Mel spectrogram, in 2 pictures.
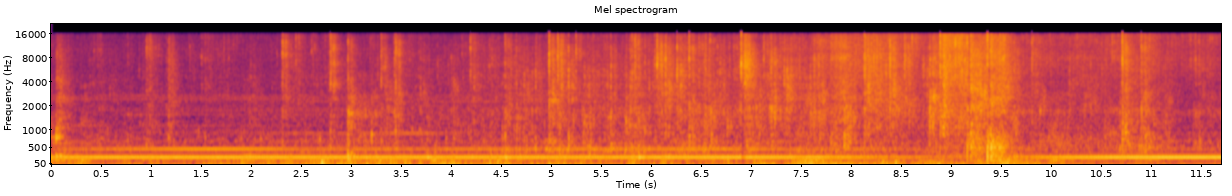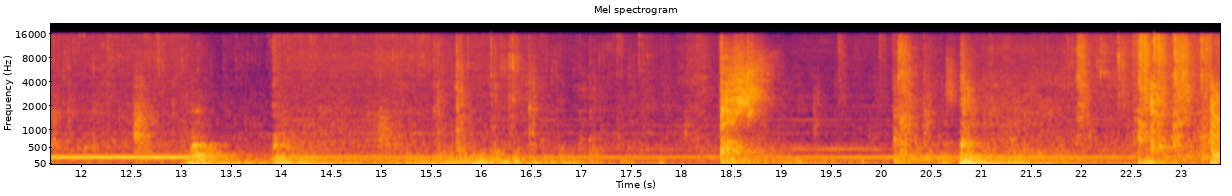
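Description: A machine motor hums steadily throughout.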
